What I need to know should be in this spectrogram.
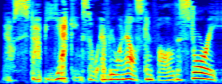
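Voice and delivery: hissed whisper. Retold or imitated. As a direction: whisper it in annoyance. Frustrated inner aside.

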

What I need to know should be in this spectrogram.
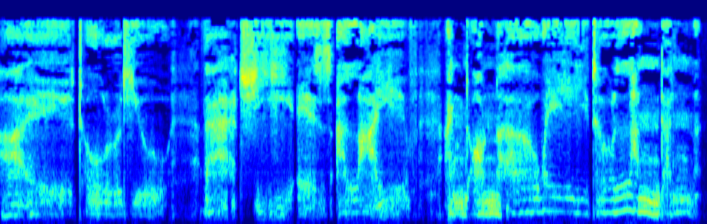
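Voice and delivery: slow, whispery undead machine; horrible voice. A narrator's reading. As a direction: whisper it haltingly, word by word. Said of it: "It is a horrible voice".

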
